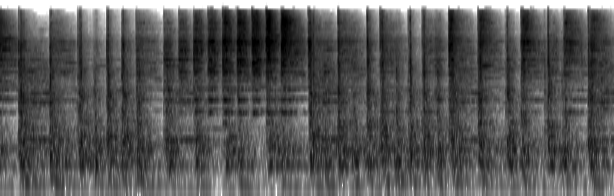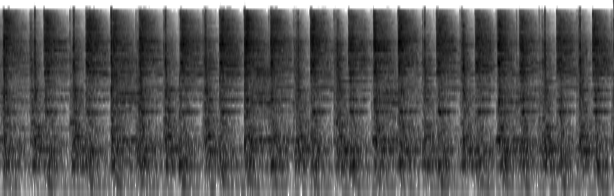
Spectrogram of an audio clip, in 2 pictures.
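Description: Utdari-style samul nori ensemble playing seated: janggu hourglass drums and buk barrel drums under ringing kkwaenggwari small gongs, in a dense, fast, unbroken rhythm.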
